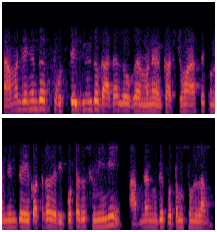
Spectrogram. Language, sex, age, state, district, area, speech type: Bengali, male, 30-45, West Bengal, Purba Bardhaman, urban, conversation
